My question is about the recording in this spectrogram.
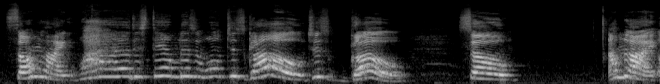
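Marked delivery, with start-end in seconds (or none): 0.8-4.1 slow and higher, fed up with the lizard; exasperated plea. Retold or imitated. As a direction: drag it out, at the end of your rope. Begging the lizard to leave.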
